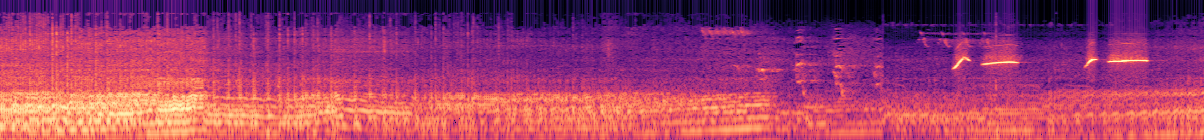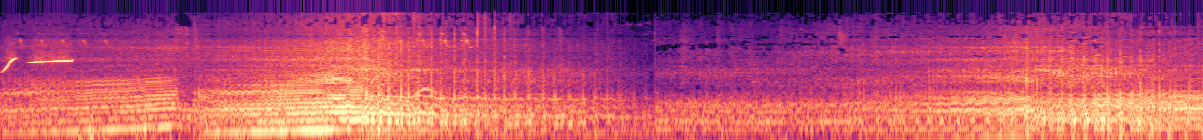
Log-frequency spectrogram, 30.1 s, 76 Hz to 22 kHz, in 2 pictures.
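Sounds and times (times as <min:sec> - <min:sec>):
motorcycle engine running: 0:00.0 - 0:30.0
loud upward sliding whistles: 0:11.7 - 0:12.9, 0:13.6 - 0:14.4, 0:15.0 - 0:16.5.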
